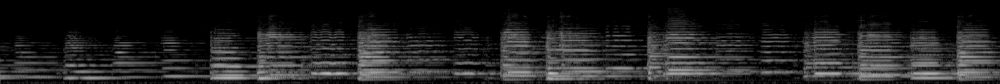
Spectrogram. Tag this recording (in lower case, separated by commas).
violin, music, musical instrument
